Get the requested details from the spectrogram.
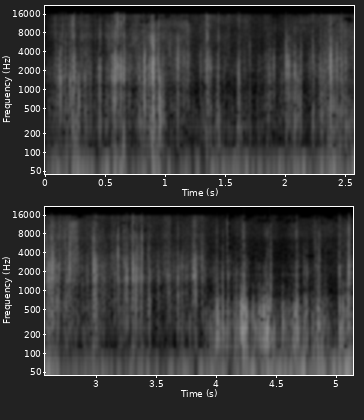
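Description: An unwrapped, palm-sized, soft white nonwoven-fabric hand warmer pouch filled with granular powder is rubbed, squeezed and shaken between the fingers. It gives a dense, bright crackling and crinkling rustle of rapid, short grainy bursts with very little low end.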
